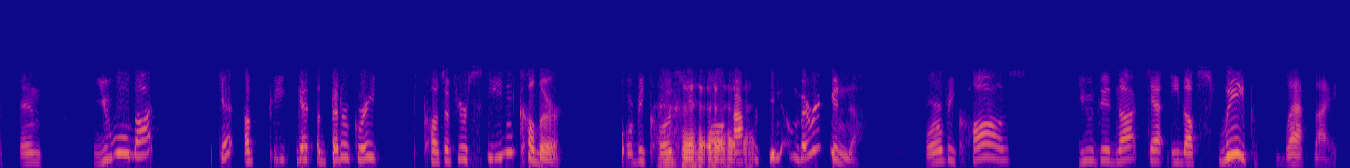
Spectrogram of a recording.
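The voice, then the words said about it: Imitated phony professor accent. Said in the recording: “talks very weird ... that phony accent ... I love that phony accent ... that phony accent's great”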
